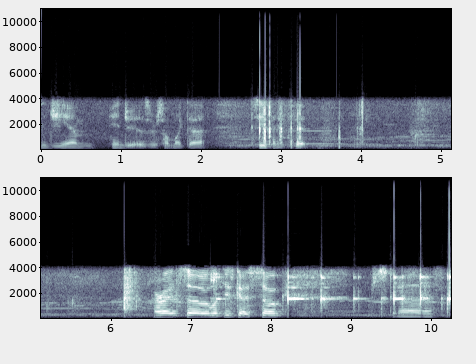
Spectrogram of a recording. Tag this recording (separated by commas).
Speech, Music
